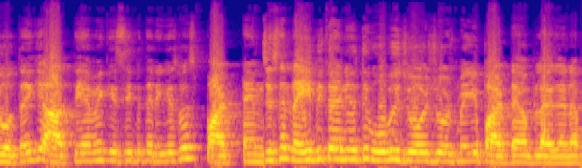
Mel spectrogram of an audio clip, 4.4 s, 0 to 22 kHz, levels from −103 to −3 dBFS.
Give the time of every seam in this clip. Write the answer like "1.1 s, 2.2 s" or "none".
1.9 s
